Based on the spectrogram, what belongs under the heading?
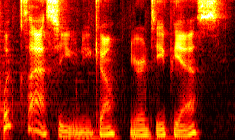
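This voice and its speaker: A man's voice: medium pitch, huge pitch swings, normal speed, vocal fry, over music. A man hosting a livestream, chatting casually about a game, laughing often and filling his talk with "like". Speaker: livestream host. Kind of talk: casual gaming chat.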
